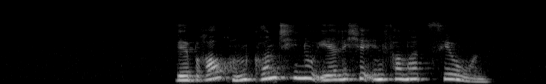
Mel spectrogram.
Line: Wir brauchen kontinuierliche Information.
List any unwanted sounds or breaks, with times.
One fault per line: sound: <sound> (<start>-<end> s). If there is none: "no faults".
no faults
